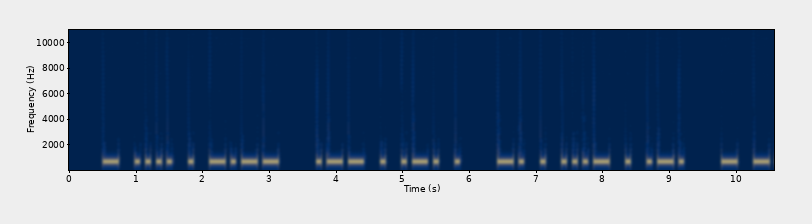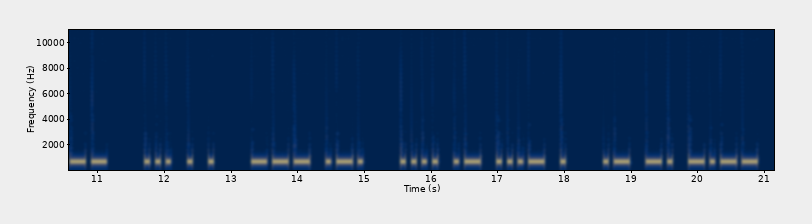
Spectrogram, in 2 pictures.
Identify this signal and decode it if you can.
Morse code, heard as a keyed tone, about 15 wpm, 700 Hz. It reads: THEY WERE NEVER TO SEE OR HAVE ANY
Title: Sentences from Top 1000 Words - Review Part 6 - 15wpm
